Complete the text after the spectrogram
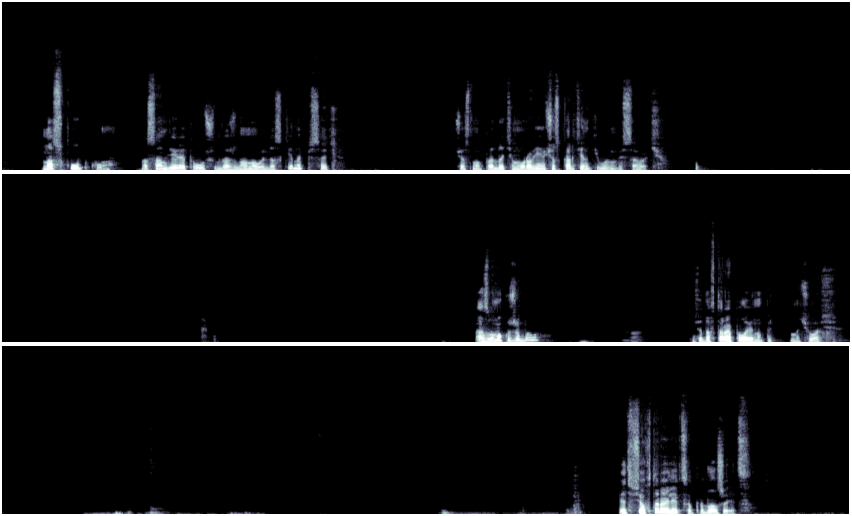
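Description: A young man lectures calmly, pausing between phrases.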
